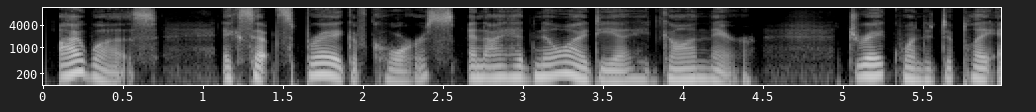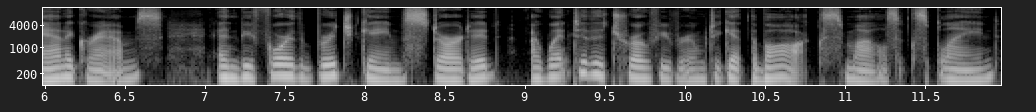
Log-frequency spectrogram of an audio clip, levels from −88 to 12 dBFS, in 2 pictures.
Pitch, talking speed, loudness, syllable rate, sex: 150 Hz, 185 wpm, -21 LUFS, 5.2 syllables/s, female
